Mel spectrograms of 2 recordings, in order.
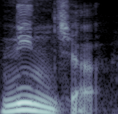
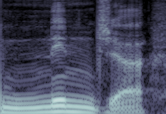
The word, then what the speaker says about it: ninja: But ninja is high to low and it's a e sound, not a ninja. If you say ninja, you're saying it with an English accent or an American accent.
